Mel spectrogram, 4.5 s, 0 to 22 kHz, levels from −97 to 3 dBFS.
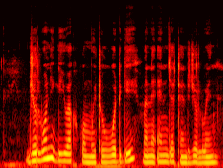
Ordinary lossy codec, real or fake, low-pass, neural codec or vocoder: none; real; 19.8 kHz; none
